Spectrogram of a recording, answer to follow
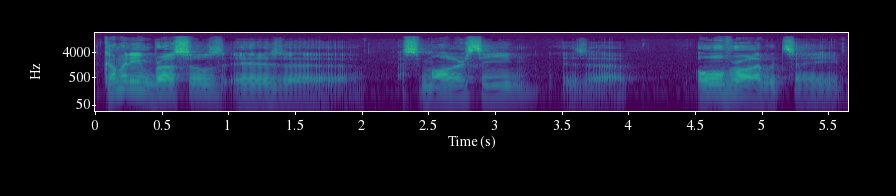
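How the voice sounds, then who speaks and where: Gravelly-voiced man, halting talk. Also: medium pitch, dark tone. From Belgium. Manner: halting, restarts often. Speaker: comedian guest. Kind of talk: casual interview. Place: indoor studio set with table. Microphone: lapel mic.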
